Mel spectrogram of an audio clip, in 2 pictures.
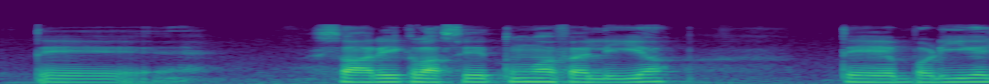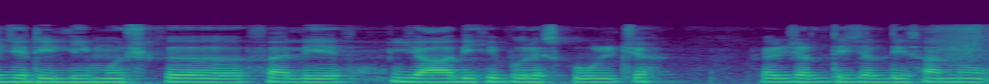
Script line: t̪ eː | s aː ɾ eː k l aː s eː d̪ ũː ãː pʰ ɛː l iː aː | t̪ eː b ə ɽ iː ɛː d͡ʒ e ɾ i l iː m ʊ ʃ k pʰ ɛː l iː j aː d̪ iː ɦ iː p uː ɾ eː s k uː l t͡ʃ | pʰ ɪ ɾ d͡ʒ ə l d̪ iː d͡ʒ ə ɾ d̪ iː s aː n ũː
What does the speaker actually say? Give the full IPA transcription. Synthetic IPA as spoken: t̪ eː | s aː ɾ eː k l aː s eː t̪ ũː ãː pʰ ɛː l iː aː | t̪ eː b ə ɽ iː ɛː d͡ʒ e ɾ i l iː m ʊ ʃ k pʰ ɛː l iː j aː d̪ iː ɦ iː p uː ɾ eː s k uː l t͡ʃ | pʰ ɪ ɾ d͡ʒ ə l d̪ iː d͡ʒ ə l d̪ iː s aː n ũː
